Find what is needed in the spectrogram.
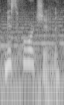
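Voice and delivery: ordinary talk, nothing marked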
